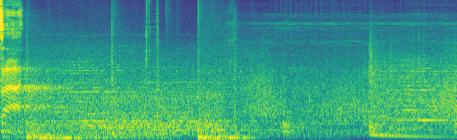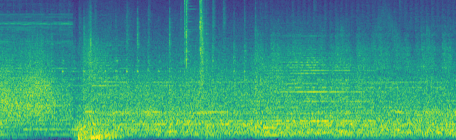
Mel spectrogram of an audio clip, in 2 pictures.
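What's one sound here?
Waves wash and churn around a large ship moving through the sea.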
